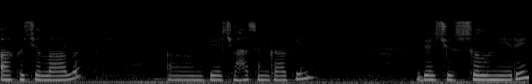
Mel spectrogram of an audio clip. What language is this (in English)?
Kashmiri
